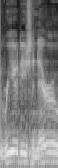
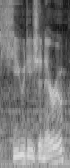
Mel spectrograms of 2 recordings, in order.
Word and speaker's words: Rio de Janeiro: make very little sense apparently Rio de Janeiro is supposed to be pronounced hugh de janeiro and to that i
